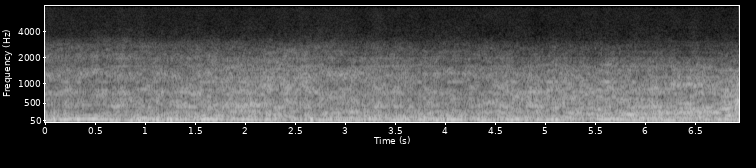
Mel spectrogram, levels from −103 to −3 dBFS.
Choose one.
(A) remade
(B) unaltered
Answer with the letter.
A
